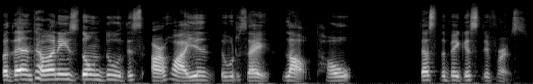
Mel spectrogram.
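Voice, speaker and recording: A woman's voice: medium pitch, a little fast. A woman with a Mandarin Chinese accent gives a patient, methodical lesson on her native language. She lists examples one after another and sounds out each tone. The sound is close and dry, with no room echo. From mainland China. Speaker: Mandarin teacher. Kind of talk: explanatory lesson to camera.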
